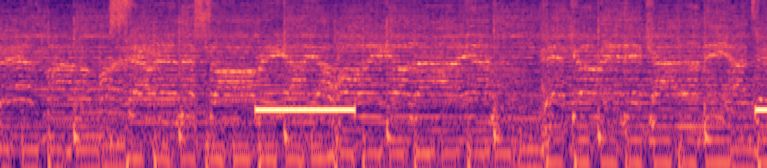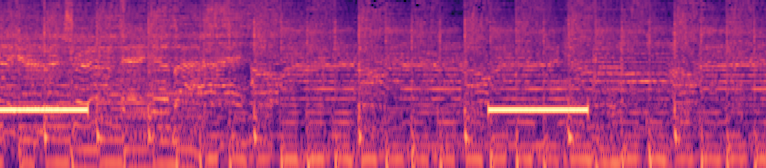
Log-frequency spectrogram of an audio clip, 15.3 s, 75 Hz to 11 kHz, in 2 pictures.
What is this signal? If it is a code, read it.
Ringback tone (Europe, 425 Hz), with noise.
